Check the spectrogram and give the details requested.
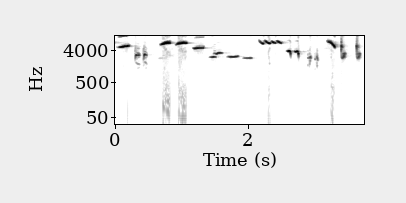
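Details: Male tledekan gunung flycatcher giving lure song to excite other flycatchers: very high sliding whistles, a few dry rattles and lower steady notes, quick and varied.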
